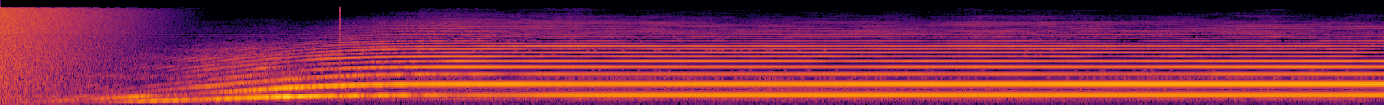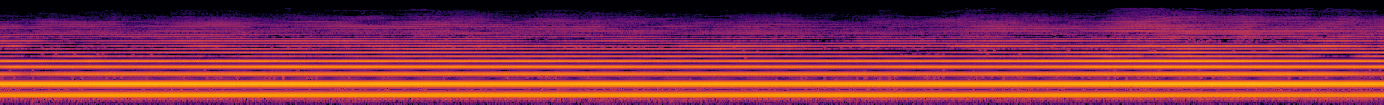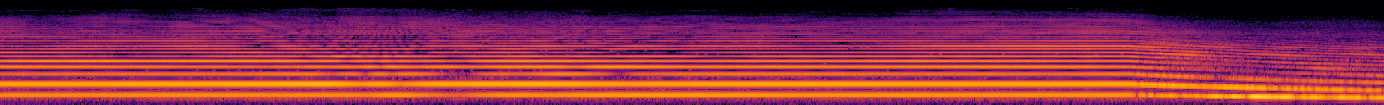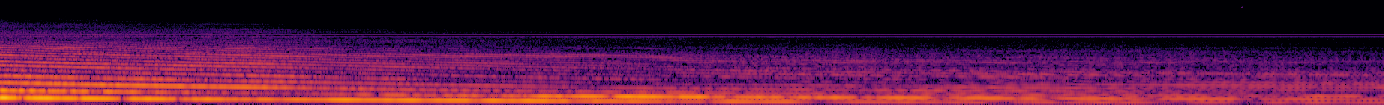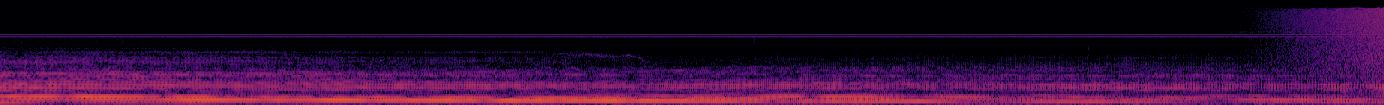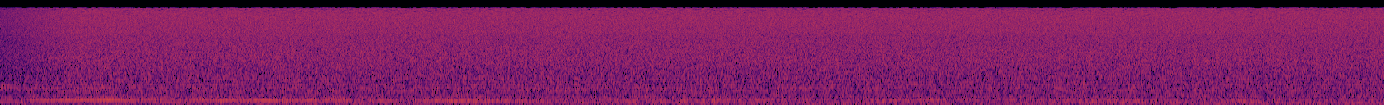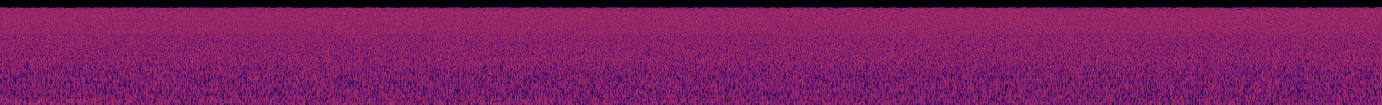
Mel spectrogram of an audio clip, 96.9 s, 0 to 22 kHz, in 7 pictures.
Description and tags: This Old Footage Of Siren Horn Alert From Czech Republic In May 2006!
This May Be A Alert Or Horn That’s Because This An Old Audio I Recorded With My Old Camera I Buy In January 2005! This May Be A Horn Alerts In Random Cities And Towns Wile I Record This In Railways And Signals!
2007, Disk, Old-Camera, Horn, Sound, Czech, Old, Republic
